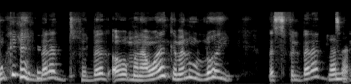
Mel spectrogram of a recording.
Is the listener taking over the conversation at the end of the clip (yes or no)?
yes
